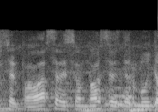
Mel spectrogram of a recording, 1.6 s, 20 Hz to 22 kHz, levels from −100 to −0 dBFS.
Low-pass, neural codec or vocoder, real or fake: 7.2 kHz; codec, 16 kHz, 4 kbps, X-Codec, HuBERT features, trained on general audio; fake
